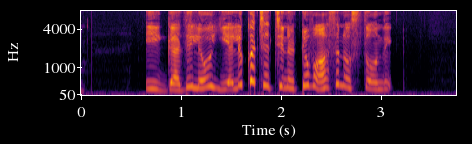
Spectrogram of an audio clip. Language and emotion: Telugu, disgusted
